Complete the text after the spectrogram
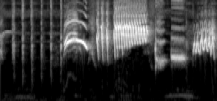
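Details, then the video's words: Asian pied starling in lively mimicking song: soft clicks, then a bright arched whistle, a long buzzy rattle, a dropping harsh note and a short trill. "JALAK SUREN GACOR BESETAN ISIAN"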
